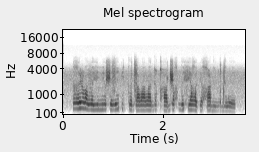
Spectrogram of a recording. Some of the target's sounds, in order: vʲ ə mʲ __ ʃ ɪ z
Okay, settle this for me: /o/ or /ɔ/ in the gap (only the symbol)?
ɔ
